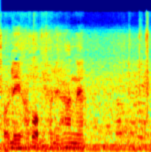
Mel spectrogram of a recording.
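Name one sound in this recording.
A young man bites into a crunchy snack.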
